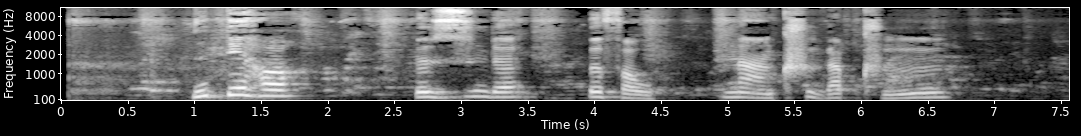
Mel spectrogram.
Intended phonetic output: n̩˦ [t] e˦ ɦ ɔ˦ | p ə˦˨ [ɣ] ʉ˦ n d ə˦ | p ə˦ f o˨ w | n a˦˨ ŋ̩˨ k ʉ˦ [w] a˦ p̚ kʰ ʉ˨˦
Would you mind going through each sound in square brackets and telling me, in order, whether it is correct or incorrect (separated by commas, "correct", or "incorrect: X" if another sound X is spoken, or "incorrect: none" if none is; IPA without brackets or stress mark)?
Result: correct, incorrect: z, incorrect: ɣ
